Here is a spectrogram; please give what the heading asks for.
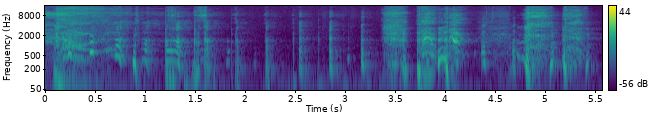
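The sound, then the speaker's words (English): A person coughing: many short, harsh bursts in an uneven series, some close together and some with brief pauses between them, fairly loud throughout. “This is why you coughing.”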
